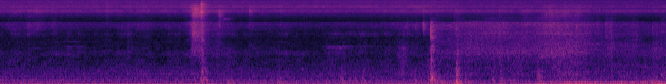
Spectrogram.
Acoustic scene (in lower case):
bus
